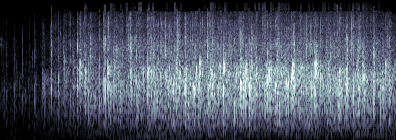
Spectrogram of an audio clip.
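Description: A crowd applauds in a Batman video game scene, a dense, steady wash of clapping that swells within the first second and holds loud and even to the end, with no voices over it.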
